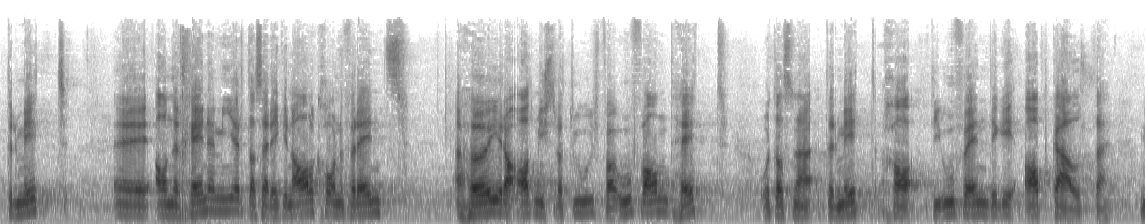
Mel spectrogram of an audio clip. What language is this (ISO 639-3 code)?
gsw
